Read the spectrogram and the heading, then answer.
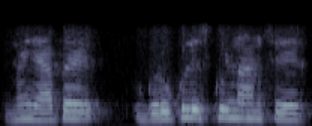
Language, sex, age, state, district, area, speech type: Hindi, male, 18-30, Rajasthan, Karauli, rural, conversation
